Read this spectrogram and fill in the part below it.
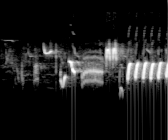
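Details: Secretive common nightingale in song during a field survey: a jumble of varied whistles and a buzzy rattle, closing with six loud, rhythmic looping notes in quick succession.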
